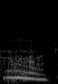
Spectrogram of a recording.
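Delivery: soft mock-impressed gasp; admiring gasp. Teacher pretends to squeeze a guy's muscle, awed gasp.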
